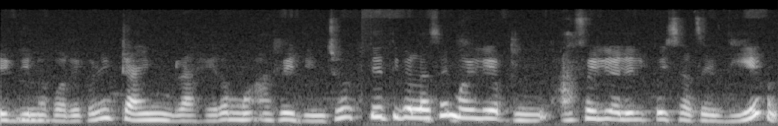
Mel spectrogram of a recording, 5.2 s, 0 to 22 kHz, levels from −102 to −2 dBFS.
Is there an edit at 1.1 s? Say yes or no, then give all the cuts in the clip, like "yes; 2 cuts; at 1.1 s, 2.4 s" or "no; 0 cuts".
no; 1 cut; at 2.4 s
